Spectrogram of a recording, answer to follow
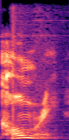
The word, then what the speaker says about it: Cymru: its own Welsh language it's called Kumari okay and that's about cymru so it's kind of reverse of what you would think that comer e is how you say the country's name in welsh and the capital is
